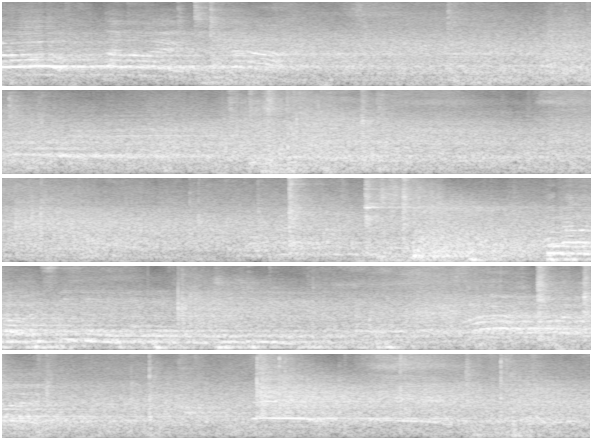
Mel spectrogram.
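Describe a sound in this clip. Young men shout to each other across an echoing rink.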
